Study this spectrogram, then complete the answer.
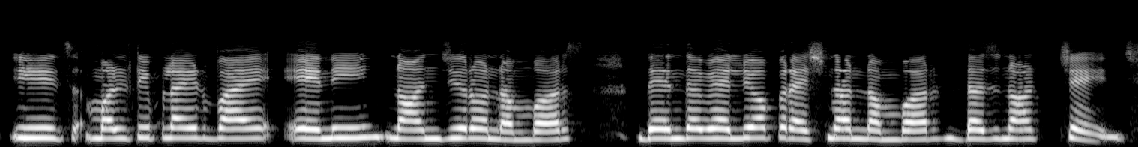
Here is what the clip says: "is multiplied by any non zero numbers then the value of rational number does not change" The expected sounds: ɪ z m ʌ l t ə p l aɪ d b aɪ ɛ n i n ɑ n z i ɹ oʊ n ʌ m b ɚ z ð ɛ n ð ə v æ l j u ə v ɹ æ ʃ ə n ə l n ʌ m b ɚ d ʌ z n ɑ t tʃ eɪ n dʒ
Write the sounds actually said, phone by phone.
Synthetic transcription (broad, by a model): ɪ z m ʌ l t ə p l aɪ d b aɪ ɛ n i n ɑ n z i ɹ oʊ n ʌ m b ɚ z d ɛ n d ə v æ l j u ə p ɹ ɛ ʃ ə n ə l n ʌ m b ɚ d ʌ z n ɑ t tʃ eɪ n dʒ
